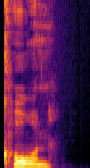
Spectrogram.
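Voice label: "corn", British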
